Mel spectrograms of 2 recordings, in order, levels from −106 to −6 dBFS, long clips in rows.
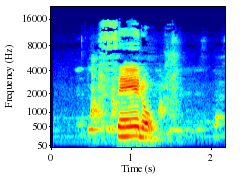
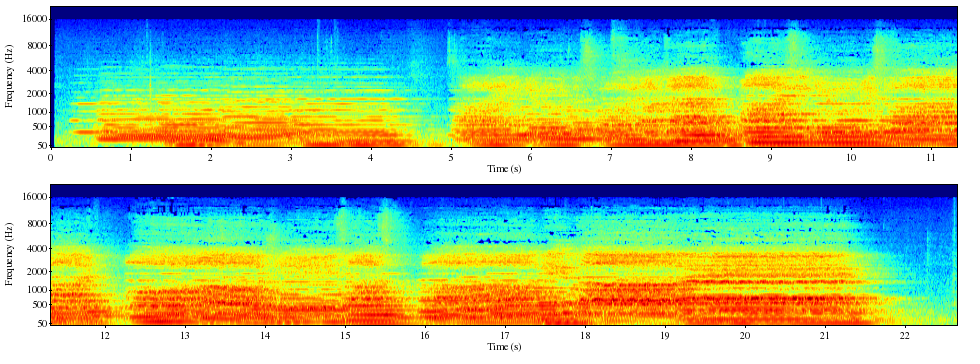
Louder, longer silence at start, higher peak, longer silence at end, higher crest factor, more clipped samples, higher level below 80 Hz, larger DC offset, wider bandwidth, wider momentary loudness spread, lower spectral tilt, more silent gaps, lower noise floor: about the same, -16 LUFS vs -16 LUFS; first, 0.45 s vs 0.25 s; about the same, -2 dBFS vs 0 dBFS; second, 0.1 s vs 0.65 s; about the same, 20 dB vs 16 dB; neither; second, -78 dBFS vs -28 dBFS; neither; first, 16 kHz vs 12.5 kHz; first, 20 LU vs 10 LU; second, -2 dB/octave vs -6.5 dB/octave; neither; about the same, -45 dBFS vs -43 dBFS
